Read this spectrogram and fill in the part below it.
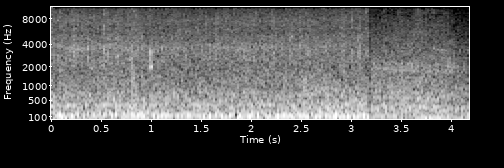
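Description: A tank engine rumbles deeply as the tank drives.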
